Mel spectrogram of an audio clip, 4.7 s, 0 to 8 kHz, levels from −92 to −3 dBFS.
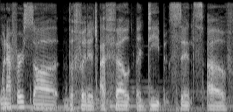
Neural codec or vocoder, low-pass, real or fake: none; 7.2 kHz; real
